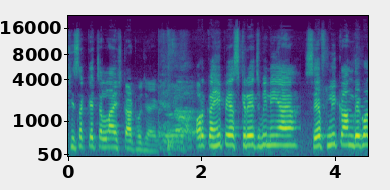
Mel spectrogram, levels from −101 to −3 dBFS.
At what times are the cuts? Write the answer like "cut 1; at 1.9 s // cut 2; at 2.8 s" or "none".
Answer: cut 1; at 1.3 s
